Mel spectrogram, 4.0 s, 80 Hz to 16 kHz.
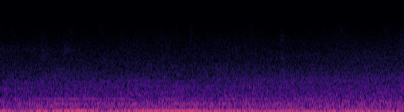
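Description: Quad Mercury 450R supercharged V8 outboards running steadily, a constant low hum with hull and water noise around it.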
